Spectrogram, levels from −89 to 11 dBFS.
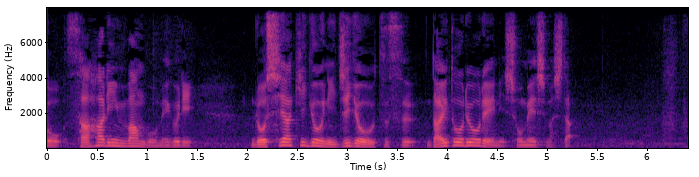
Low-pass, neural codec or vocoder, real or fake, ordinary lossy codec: none; none; real; none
